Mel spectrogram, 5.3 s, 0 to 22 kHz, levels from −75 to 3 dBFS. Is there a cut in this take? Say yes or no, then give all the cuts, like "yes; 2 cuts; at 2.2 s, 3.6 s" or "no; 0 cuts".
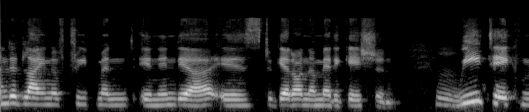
no; 0 cuts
